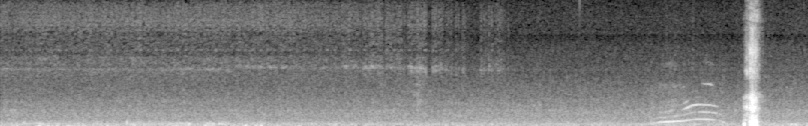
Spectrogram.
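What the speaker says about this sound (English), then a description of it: "My cat is yelling into my microphone for some reason." A pet cat yells and meows right into a microphone: a rising wail near the end and then a sharp loud burst, after a long stretch of quiet hiss.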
